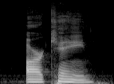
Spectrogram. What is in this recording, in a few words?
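"arcane", US English; pronunciations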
